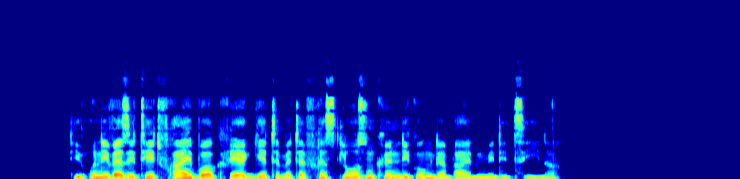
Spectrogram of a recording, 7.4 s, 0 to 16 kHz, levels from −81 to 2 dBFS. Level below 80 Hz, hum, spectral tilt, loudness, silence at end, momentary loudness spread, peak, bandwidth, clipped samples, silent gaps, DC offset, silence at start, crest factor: -70 dBFS; none; -5.5 dB/octave; -28 LUFS; 1.85 s; 11 LU; -10 dBFS; 9.4 kHz; under 0.1%; none; under 0.1%; 0.75 s; 20 dB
